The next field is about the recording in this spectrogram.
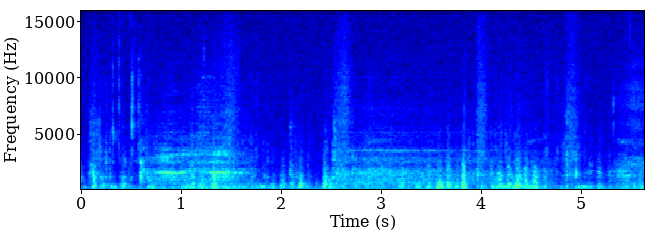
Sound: pen scratching on paper

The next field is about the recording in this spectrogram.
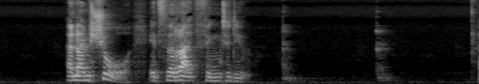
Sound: clock ticking

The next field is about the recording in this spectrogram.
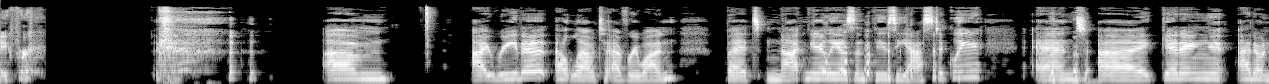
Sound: laughs

